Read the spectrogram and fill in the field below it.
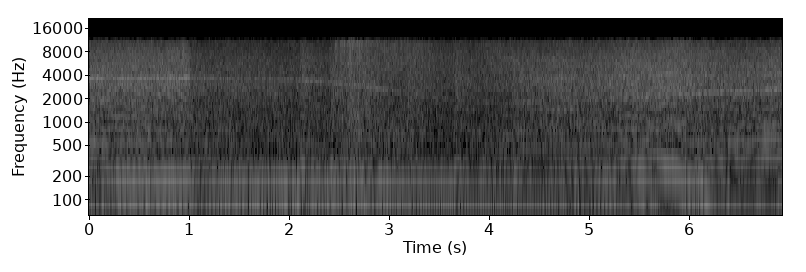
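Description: A racing car engine drops in pitch as the car brakes hard, then climbs again.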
